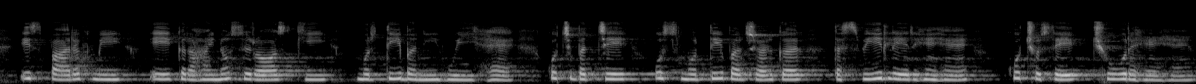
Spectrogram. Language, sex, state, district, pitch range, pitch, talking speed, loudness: Hindi, female, Uttar Pradesh, Jalaun, 220-245 Hz, 230 Hz, 125 wpm, -25 LUFS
